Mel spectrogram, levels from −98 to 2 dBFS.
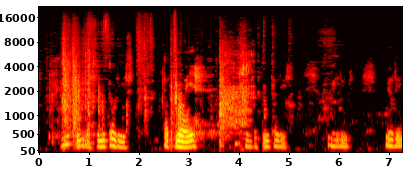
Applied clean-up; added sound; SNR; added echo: classical method Wiener filter.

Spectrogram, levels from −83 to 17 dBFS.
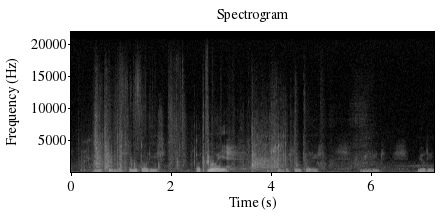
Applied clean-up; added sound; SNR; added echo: none; Tearing; 6 dB; none.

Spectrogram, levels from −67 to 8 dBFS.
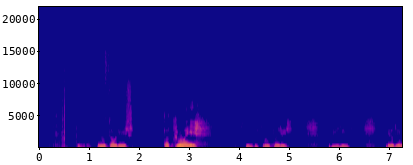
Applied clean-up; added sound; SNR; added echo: neural mask model DeepFilterNet 3.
